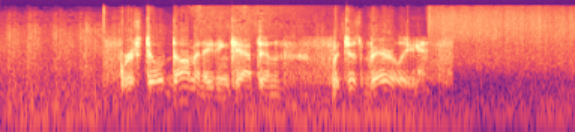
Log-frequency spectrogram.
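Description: A man speaks briefly through a radio.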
